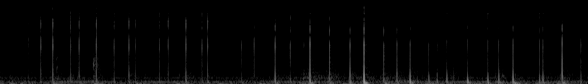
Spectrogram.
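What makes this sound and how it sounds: A small, thin, solid blue agate slice, held in both hands, is scratched and tapped with long nails. Quick, bright, dry clicks and taps come in a steady, uneven patter over a faint scratchy rasp, with a low hum underneath.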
